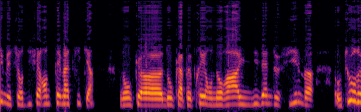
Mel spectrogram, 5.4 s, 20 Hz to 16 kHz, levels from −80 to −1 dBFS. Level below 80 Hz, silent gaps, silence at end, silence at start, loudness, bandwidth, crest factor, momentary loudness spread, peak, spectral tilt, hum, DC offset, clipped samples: -74 dBFS; none; 0 s; 0 s; -25 LUFS; 16 kHz; 14 dB; 11 LU; -10 dBFS; -5 dB/octave; none; under 0.1%; under 0.1%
